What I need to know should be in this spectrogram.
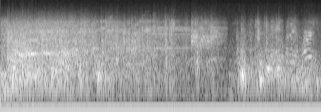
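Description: A car crashes with a loud bang and clatter.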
